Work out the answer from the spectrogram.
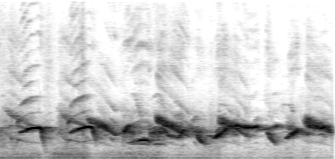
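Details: Fully tame caged Chinese hwamei, offered for sale, singing freely as its cage is moved: a rich, fast run of high, slurred whistles sweeping up and down, varied and continuous.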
